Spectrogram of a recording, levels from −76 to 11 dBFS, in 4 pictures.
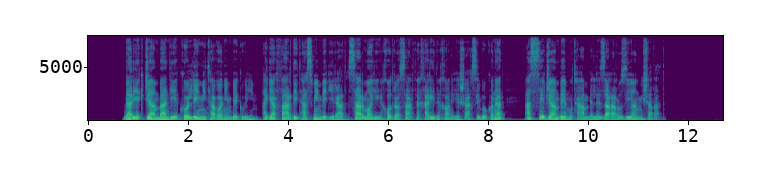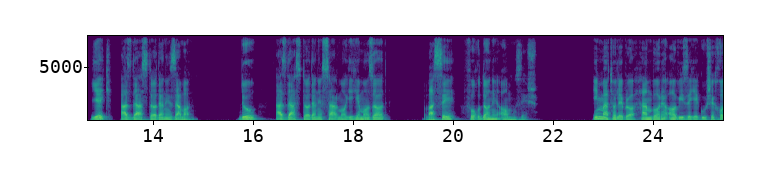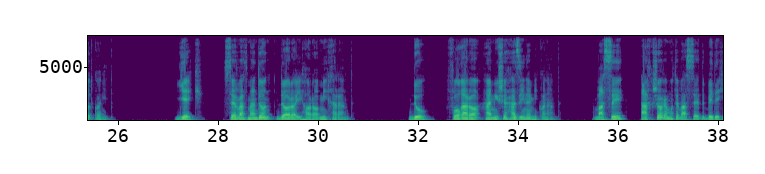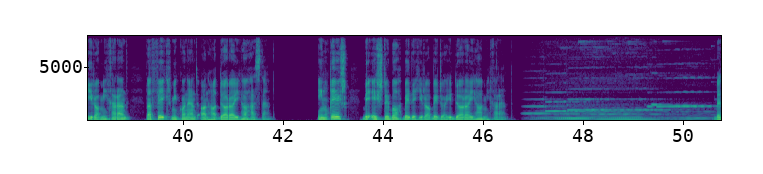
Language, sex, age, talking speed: Persian, male, 40-59, 105 wpm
